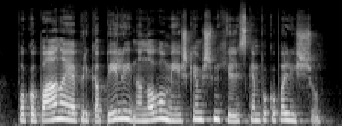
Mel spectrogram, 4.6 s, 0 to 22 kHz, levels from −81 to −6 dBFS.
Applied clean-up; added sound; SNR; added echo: none; none; none; none.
